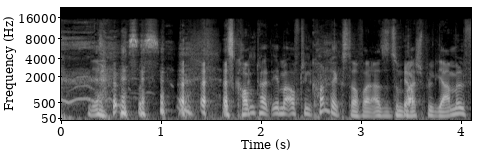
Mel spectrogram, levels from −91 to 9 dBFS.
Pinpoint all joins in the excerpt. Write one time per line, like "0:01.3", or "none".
none

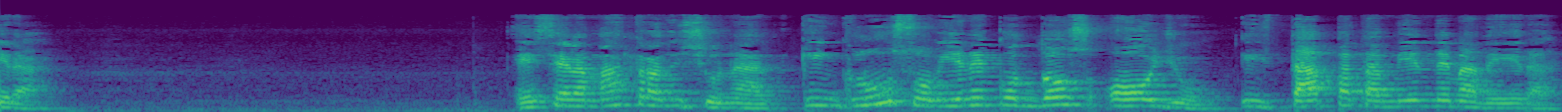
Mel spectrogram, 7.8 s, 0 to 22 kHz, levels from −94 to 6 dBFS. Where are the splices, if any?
none

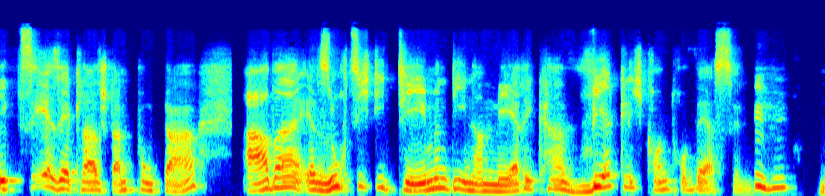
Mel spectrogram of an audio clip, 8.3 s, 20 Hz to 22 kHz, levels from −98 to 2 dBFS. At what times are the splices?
0:01.0
0:02.3

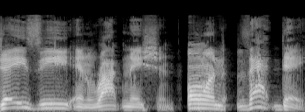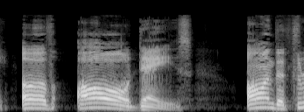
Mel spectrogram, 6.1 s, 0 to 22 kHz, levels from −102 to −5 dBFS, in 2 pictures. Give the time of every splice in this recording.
0:01.8
0:03.2

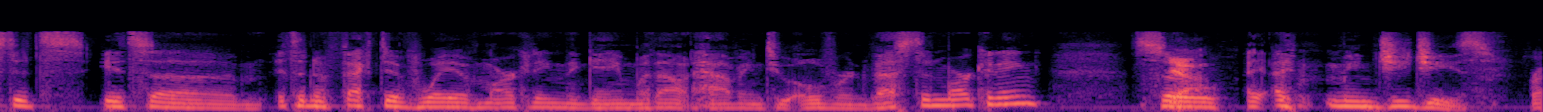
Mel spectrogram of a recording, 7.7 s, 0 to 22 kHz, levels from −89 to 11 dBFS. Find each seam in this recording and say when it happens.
0:06.2

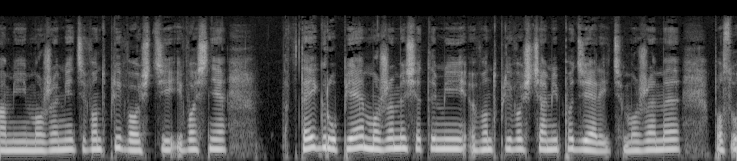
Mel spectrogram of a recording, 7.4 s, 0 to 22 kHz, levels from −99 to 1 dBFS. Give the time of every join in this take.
none

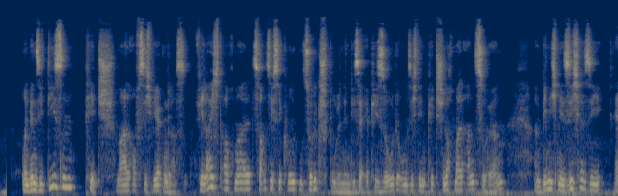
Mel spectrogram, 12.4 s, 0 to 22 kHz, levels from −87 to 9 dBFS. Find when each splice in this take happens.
0:03.8

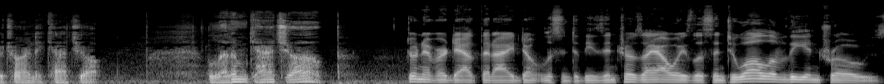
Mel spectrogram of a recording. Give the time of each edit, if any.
none

